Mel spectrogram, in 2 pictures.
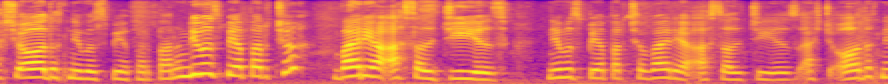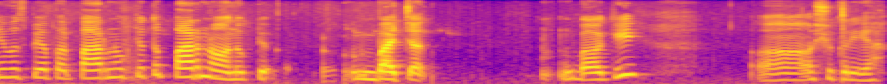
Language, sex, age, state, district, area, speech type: Kashmiri, female, 30-45, Jammu and Kashmir, Bandipora, rural, spontaneous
